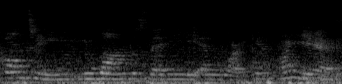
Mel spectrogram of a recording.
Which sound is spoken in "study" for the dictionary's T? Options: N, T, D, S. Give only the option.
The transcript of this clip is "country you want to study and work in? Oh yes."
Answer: T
